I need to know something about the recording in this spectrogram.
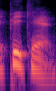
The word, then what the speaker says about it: pecan: I say pecan because P is P, and CAN is can.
